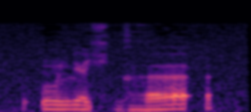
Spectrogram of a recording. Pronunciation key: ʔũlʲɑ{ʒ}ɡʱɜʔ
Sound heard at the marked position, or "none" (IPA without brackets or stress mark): ç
